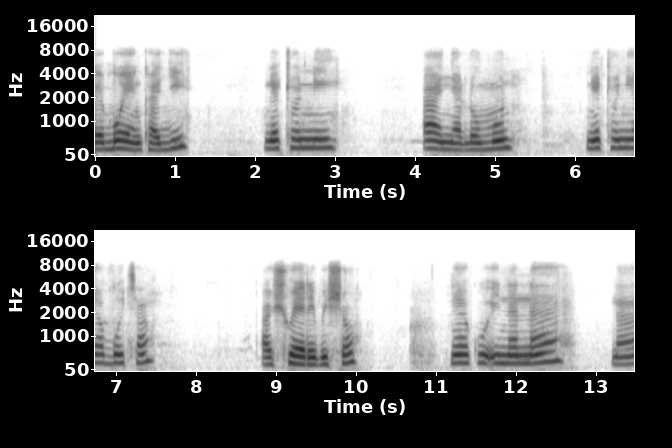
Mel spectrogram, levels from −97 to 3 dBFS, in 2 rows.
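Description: No technical faults can be heard in the speech; it comes through a call connection whose audio tops out around 8 kHz.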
